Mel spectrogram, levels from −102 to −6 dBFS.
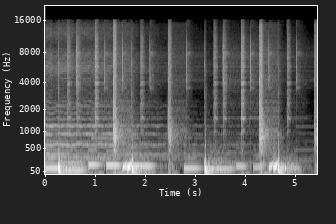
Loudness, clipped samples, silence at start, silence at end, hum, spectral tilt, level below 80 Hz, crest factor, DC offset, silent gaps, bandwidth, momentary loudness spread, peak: -24 LUFS; under 0.1%; 0 s; 0 s; none; -5 dB/octave; -30 dBFS; 16 dB; under 0.1%; none; 16 kHz; 14 LU; -6 dBFS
